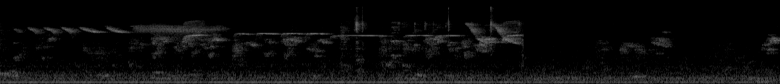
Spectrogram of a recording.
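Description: A small bird chirping and singing in quick runs of high notes, with a held whistled note in the middle. It cuts off suddenly about five seconds in, over a steady low hum.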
